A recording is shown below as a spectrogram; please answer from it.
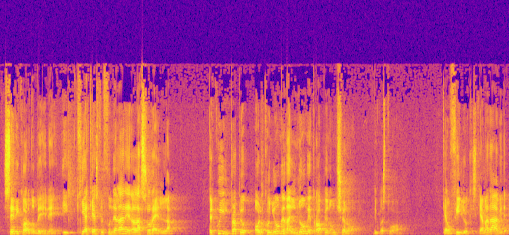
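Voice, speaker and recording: Italian priest preaching in an echoey hall. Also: male voice, medium pitch, a bit bright. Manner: storytelling, asks the audience questions, slows down for emphasis. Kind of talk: sermon.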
